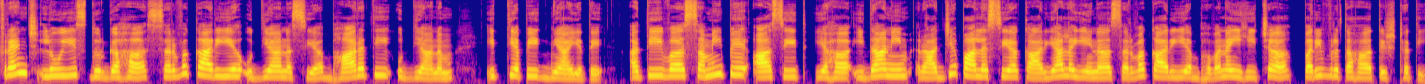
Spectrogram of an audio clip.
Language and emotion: Sanskrit, neutral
